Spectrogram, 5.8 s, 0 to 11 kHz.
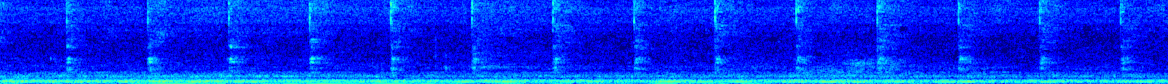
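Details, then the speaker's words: MW POWER MW-SC6B charger set to 24V recondition mode on a 12V battery, read on a 0–600 mA milliammeter; faint steady ticking two or three times a second over quiet hum from pulsing, questioned as unhealthy charging. "tu się zaczyna właśnie przygoda czy to jest zdrowe ładowanie akumulatora w takiej konfiguracji od tej ładowarki"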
